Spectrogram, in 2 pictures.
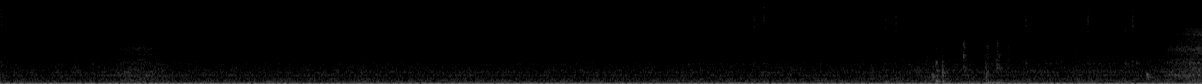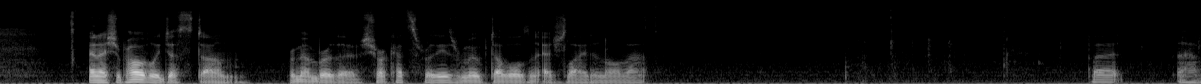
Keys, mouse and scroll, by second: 7.5 click, 8.9 click, 9.9 c, 10.3-12.4 drag, 11.3 right click, 18.5 click, 22.0-24.0 scroll down 2.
